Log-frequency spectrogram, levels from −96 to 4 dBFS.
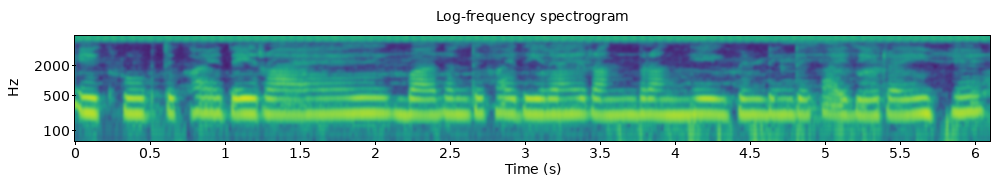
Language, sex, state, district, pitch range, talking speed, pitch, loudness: Hindi, female, Bihar, Sitamarhi, 220-225 Hz, 185 wpm, 220 Hz, -15 LUFS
